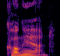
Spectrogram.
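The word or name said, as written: KONGEØRN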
